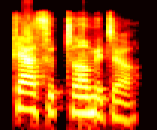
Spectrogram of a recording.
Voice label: "cathetometer", Indian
